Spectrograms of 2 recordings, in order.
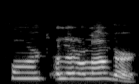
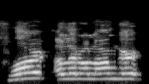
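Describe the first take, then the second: First: Said in the usual way. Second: Loud. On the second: Shown as a demonstration.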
